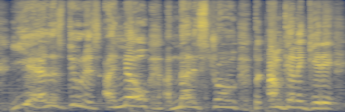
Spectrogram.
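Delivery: rally yourself against a stronger foe; determined hero. Retold or imitated. Mumen Rider charging in.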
